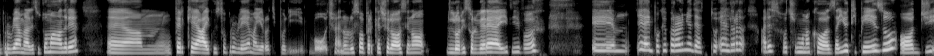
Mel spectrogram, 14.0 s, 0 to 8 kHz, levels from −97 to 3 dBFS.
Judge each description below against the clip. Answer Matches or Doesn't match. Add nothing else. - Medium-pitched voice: Doesn't match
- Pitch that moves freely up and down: Matches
